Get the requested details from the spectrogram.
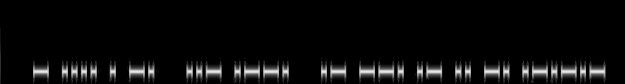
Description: Morse code, heard as a keyed tone, about 25 wpm, 600 Hz. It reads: THEN UP AGAIN.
